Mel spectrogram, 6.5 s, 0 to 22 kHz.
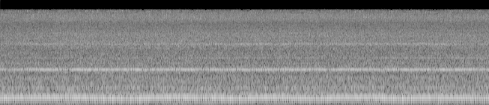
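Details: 1999 BMW E46 316i, M43 engine, morning cold start: steady idle with a thin metallic ring over the engine note lasting 2-3 minutes then disappearing; source not found.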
